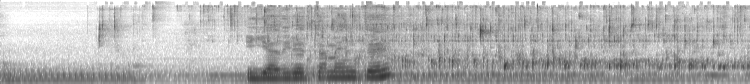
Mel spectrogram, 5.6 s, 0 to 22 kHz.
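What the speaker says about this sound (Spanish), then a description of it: "Ahora os voy a enseñar con agua caliente para que veáis cómo sale." Hot water at about 100 degrees runs steadily from a home tap, a continuous broadband rush beneath a woman's speech, with a brief sung or voiced tone partway through.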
